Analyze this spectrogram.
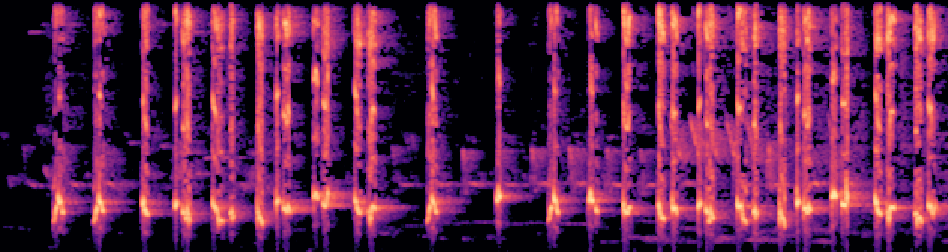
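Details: Trucuk, the yellow-vented bulbul, in a lure song for stimulating other bulbuls: nine seconds of bright, liquid chirping notes in quick succession, some paired, each rising then falling, on a clean quiet background.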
